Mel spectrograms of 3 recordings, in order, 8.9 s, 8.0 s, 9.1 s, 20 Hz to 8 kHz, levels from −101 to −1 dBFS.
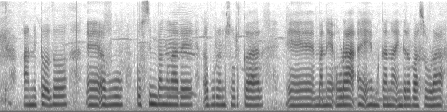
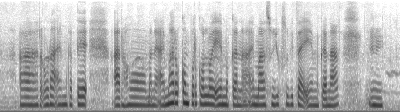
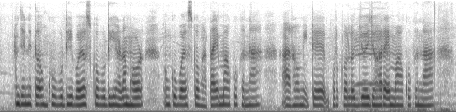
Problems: none marked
